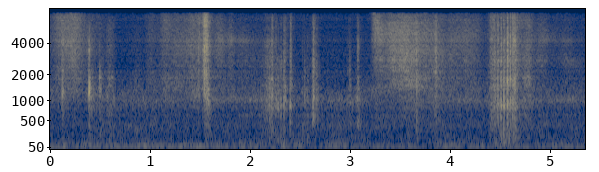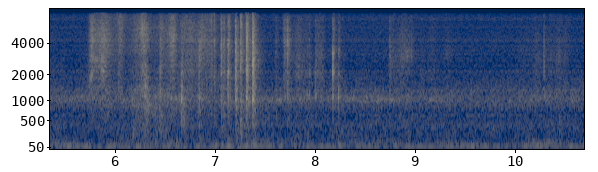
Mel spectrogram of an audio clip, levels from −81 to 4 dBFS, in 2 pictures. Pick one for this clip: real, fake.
fake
